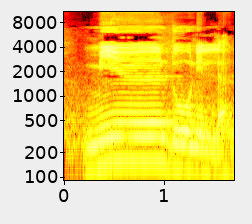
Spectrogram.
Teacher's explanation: nun mati bertemu dengan dal, hukumnya ikhfa hakiki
